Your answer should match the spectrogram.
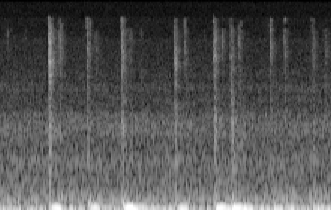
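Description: Keys clatter on a computer keyboard in short bursts of typing, close and fairly quiet, with brief pauses between clusters of clicks and no talking.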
